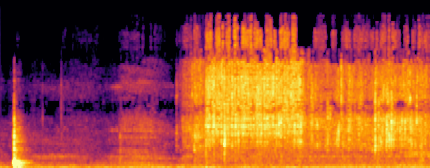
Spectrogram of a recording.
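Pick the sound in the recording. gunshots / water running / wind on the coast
water running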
